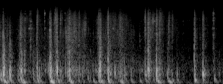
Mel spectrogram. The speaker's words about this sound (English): They ride off in the opposite direction.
